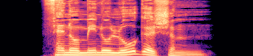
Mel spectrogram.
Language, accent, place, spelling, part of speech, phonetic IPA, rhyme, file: German, Germany, Berlin, phänomenologischem, adjective, [fɛnomenoˈloːɡɪʃm̩], -oːɡɪʃm̩, De-phänomenologischem.ogg
- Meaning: strong dative masculine/neuter singular of phänomenologisch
